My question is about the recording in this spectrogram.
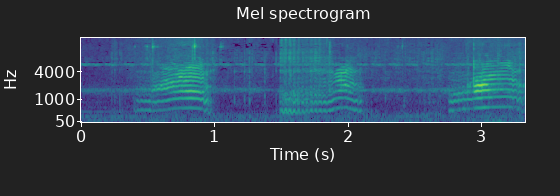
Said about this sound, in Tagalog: Kaninong pusa yan?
